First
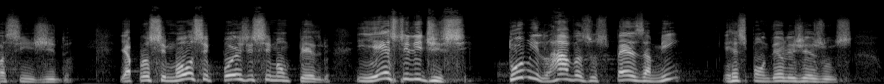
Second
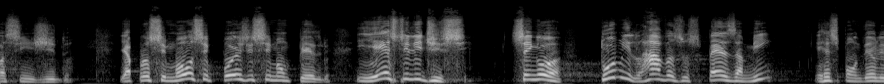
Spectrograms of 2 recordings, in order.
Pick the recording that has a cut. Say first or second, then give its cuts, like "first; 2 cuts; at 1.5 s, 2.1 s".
first; 1 cut; at 5.0 s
